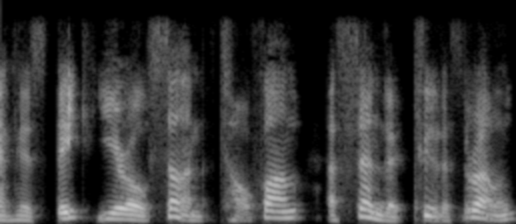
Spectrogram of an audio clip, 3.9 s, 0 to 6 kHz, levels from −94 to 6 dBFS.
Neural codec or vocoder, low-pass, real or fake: codec, 24 kHz, 0.9 kbps, WavTokenizer, medium music audio release; 5.4 kHz; fake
